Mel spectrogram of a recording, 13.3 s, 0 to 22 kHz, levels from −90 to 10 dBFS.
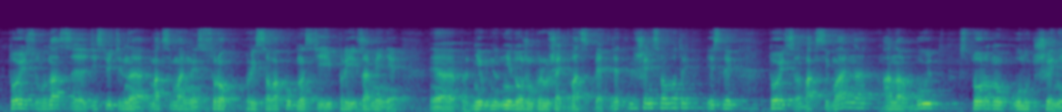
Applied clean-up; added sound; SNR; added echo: none; none; none; reverberation time 1.0 s.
